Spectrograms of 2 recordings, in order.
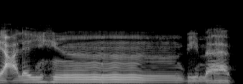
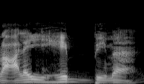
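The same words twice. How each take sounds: First: The meem is hidden with a nasal hum. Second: The meem is clear with the lips pressed. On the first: The speaker calls it right. "we say" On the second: The speaker calls it wrong. "We do not say"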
